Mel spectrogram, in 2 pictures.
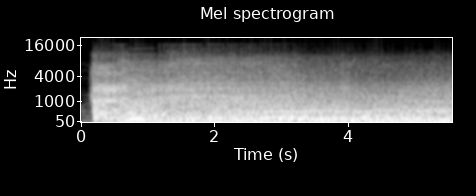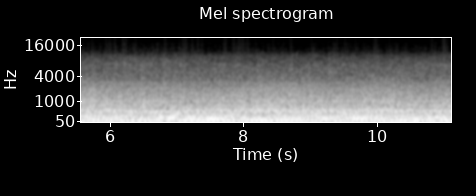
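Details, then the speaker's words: Ferguson tractor engine, fuel back on, starts and holds a steady fast idle with zero choke and won't settle down; high idle, idle needs turning down. "First off, that is zero choke, which I couldn't get it to really rev that high very well before that. So, that's awesome. Second off, I need to turn down the aisle. Most definitely."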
